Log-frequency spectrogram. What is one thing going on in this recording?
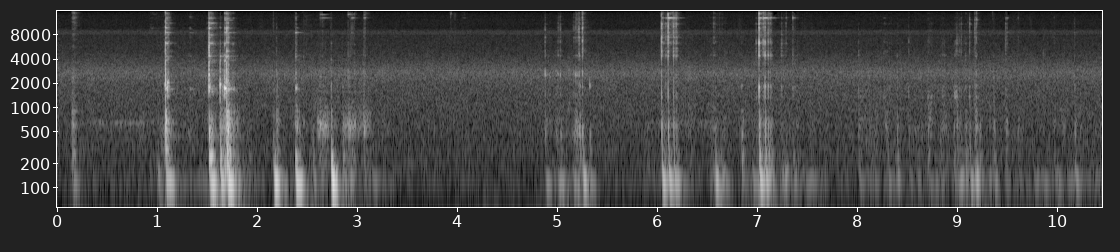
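Small objects click and clatter in a woman's hands.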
